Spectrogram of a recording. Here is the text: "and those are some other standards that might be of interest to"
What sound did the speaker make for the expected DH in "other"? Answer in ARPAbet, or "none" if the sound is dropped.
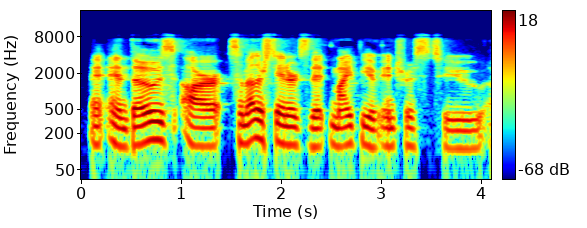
DH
